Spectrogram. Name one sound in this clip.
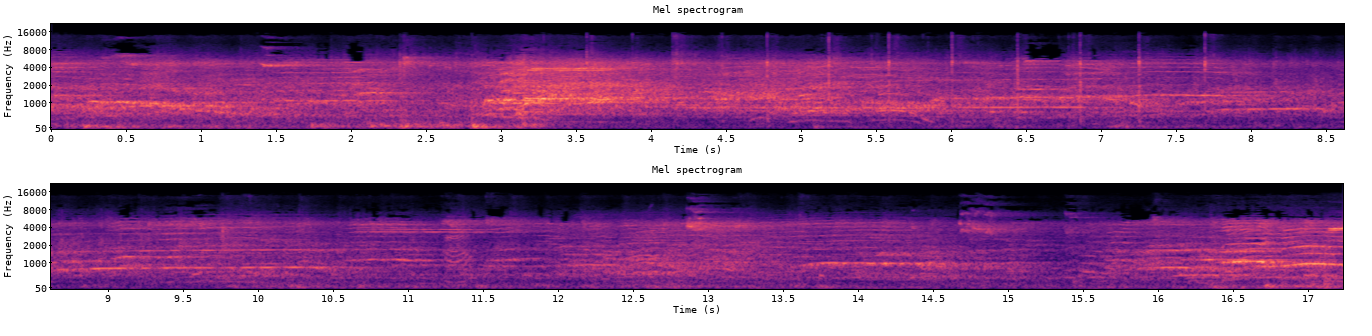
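Young women call out and cheer in a large echoing gym.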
